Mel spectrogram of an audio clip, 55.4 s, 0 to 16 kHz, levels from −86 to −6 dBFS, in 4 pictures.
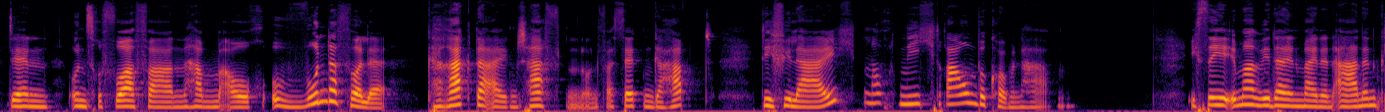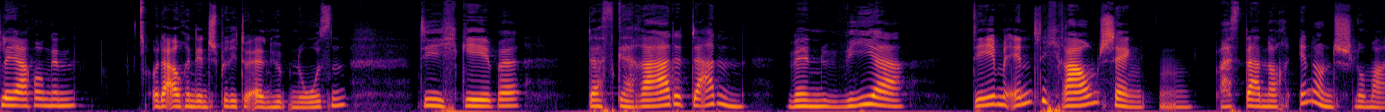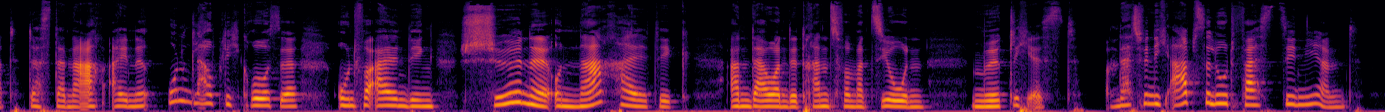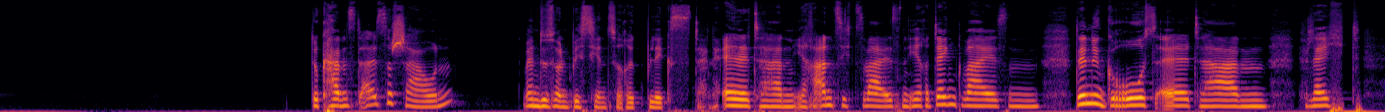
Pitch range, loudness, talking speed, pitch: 190-235 Hz, -28 LUFS, 95 wpm, 205 Hz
